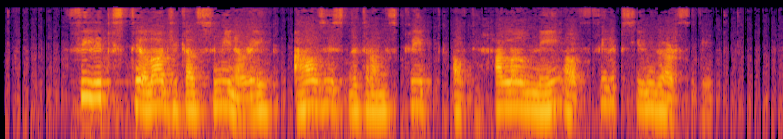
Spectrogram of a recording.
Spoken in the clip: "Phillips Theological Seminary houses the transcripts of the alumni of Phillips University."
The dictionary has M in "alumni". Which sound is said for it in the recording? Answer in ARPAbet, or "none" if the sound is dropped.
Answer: none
